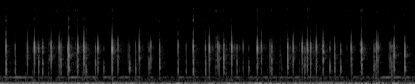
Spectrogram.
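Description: Fingertips of both hands type continuously on a Zoom65 65% mechanical keyboard with white MT3 PBT keycaps and a dark aluminum case, resting on a desk mat with a wooden wrist rest. A rapid, steady stream of short, crisp clacks with a bright click centered around 2 kHz plays over a low, steady background hum.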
